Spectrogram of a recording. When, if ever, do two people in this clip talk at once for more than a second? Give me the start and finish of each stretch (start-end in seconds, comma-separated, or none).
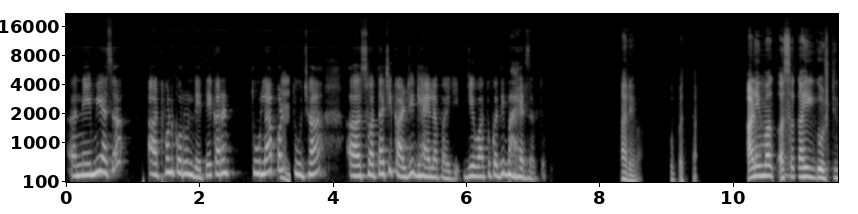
none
